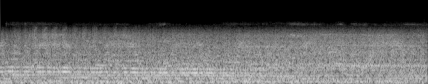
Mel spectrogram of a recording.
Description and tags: This is a weird screaming sound I made. It must be used for strictly for FNAF fan game jumpscares.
